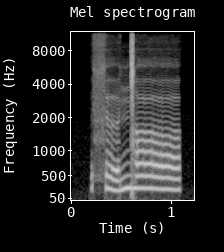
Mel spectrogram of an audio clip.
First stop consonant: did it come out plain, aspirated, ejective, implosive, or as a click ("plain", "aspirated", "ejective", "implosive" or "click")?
click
